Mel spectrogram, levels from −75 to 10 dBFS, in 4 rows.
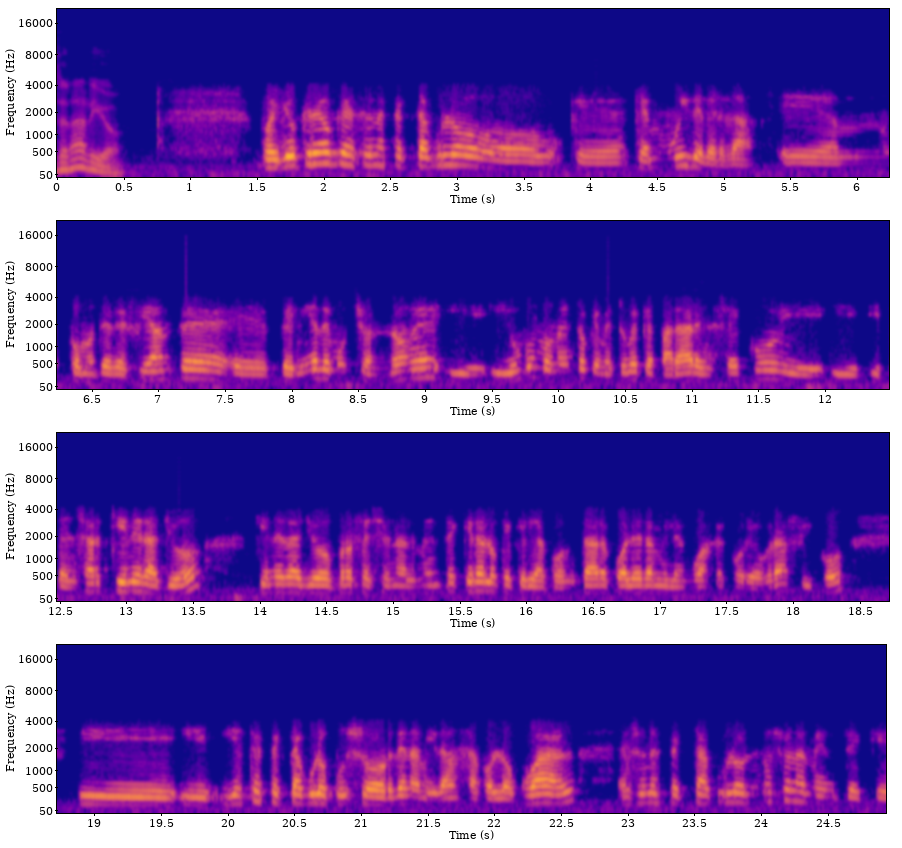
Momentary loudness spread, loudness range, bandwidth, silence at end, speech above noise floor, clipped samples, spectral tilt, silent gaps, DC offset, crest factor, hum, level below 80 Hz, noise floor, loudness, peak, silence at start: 13 LU; 5 LU; 4.7 kHz; 0 s; 23 dB; under 0.1%; -7.5 dB/octave; none; under 0.1%; 20 dB; none; -56 dBFS; -44 dBFS; -22 LUFS; -2 dBFS; 0 s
